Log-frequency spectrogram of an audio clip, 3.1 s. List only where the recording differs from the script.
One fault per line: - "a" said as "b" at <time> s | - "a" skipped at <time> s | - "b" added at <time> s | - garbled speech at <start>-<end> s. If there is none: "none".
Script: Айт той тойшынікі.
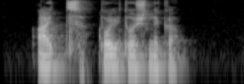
none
